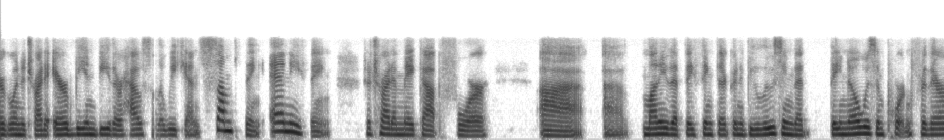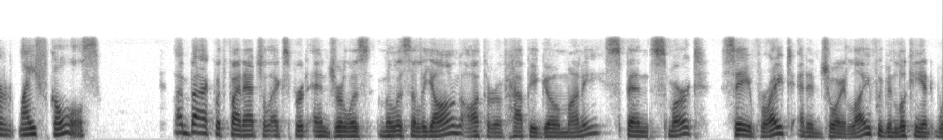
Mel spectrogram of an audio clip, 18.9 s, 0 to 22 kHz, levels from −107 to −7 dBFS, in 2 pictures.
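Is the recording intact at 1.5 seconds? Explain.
No. Between 1.53 and 1.59 s, just after "their house", there is a short dip or warble consistent with a single lost AMR speech frame. A corrupted frame was discarded, and the decoder repeated the previous pitch and vocal-tract settings at reduced gain, producing a brief dip or warble. On the waveform, amplitude briefly sags. A spectrogram shows harmonics frozen and smeared for a moment before "the weekend something anything".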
